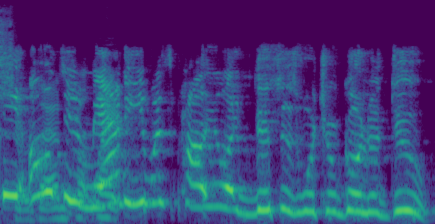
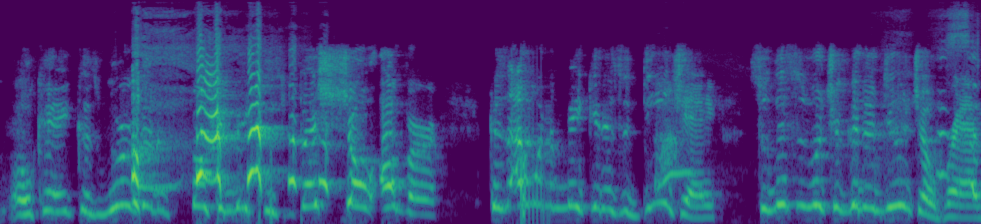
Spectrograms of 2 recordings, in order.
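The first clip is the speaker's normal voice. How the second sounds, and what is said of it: Imitates another person's voice. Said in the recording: “Such a good impression.”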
